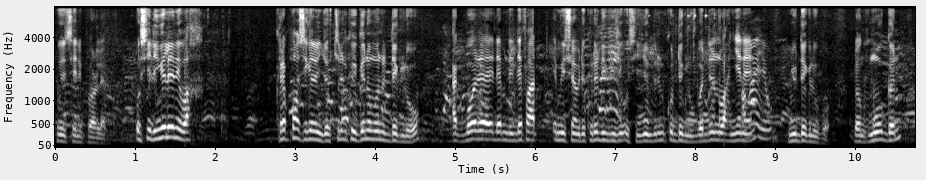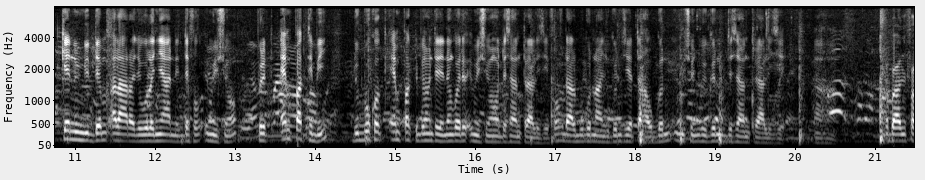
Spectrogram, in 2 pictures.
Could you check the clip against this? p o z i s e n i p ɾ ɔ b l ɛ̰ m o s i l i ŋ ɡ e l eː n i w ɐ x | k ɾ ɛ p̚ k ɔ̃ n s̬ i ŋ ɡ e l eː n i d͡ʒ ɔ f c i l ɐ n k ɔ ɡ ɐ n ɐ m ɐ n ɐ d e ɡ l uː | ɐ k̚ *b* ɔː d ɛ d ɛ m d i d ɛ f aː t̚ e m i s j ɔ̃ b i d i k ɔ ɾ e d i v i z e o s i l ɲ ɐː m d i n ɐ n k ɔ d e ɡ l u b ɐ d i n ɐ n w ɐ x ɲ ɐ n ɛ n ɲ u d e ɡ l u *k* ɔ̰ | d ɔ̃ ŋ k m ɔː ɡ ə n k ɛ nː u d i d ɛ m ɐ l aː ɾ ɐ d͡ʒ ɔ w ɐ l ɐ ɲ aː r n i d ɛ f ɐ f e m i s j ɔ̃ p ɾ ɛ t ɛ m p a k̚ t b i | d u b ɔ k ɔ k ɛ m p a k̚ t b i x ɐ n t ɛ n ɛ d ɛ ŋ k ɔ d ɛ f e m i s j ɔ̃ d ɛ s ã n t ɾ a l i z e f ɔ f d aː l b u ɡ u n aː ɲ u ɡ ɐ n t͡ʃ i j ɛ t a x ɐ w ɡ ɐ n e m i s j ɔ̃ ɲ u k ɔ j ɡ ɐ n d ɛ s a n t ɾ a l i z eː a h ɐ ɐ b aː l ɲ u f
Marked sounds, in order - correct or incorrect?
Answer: correct, correct

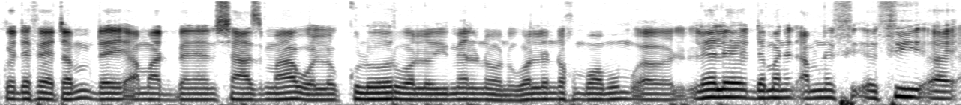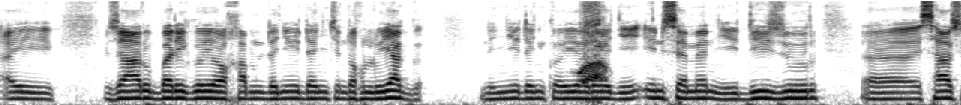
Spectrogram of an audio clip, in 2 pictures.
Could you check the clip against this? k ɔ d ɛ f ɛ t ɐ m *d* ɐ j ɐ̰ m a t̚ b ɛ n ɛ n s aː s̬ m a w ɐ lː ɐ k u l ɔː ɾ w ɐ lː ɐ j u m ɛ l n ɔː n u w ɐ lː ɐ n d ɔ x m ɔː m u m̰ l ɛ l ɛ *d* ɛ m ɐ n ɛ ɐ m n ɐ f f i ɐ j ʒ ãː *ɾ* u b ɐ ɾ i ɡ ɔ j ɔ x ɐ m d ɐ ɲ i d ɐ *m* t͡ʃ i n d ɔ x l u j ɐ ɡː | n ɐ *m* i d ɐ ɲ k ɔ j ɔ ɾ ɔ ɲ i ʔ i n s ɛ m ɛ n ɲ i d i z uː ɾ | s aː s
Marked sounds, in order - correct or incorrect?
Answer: correct, correct, correct, incorrect, incorrect

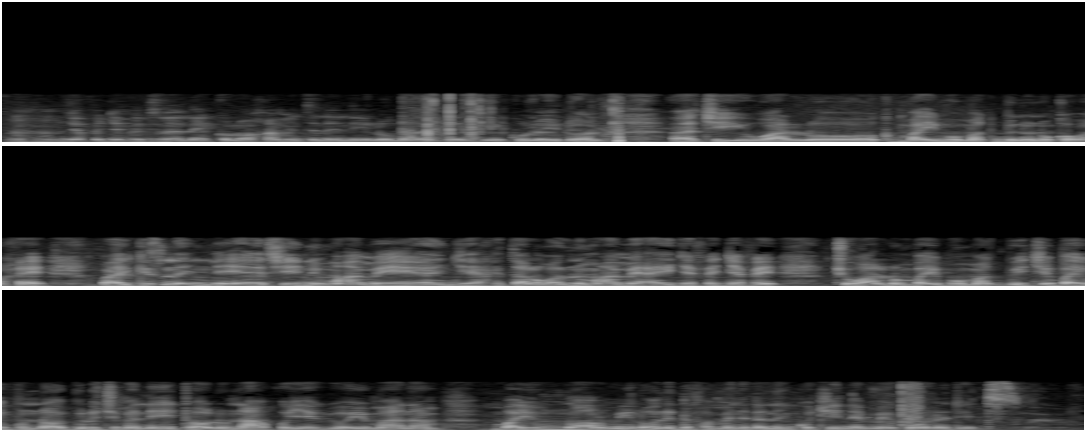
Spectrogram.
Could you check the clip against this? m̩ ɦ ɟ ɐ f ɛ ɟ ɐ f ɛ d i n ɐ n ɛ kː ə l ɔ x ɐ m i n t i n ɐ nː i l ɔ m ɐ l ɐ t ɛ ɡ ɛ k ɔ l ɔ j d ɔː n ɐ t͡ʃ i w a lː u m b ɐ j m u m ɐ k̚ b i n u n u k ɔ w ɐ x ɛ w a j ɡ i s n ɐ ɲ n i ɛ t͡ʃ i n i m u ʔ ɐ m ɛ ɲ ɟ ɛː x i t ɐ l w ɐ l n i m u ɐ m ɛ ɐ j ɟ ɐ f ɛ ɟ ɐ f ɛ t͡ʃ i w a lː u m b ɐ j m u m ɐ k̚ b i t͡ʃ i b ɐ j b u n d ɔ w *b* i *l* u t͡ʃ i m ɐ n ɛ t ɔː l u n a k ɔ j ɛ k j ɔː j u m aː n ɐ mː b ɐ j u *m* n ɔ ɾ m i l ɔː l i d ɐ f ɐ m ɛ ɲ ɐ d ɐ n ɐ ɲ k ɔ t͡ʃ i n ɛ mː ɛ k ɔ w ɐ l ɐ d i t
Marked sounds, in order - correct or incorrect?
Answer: correct, correct, correct

